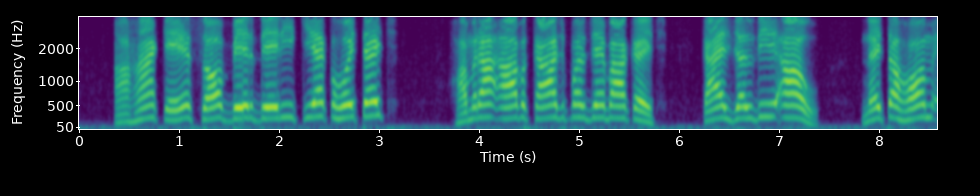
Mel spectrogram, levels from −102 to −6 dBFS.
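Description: At 1.6 to 1.66 s, just before "देरी किएक होइत अछि", there is a short concealed packet loss: about 40 ms of the call arrived too late for the decoder, and the receiver covered roughly 35 ms of it by extending the preceding sound before easing back into the real signal. It comes across as a brief smear rather than a hard gap or click. A plain dropout would leave silence, and this does not. The narrow call band, with nothing above 4 kHz, fits G.711 mu-law.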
